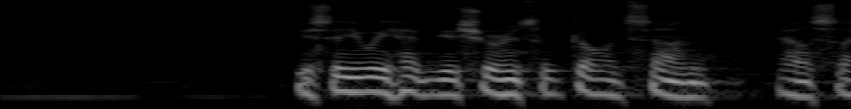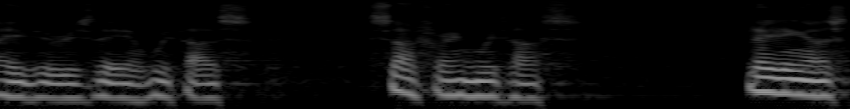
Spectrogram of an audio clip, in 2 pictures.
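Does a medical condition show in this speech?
Yes: Parkinson's disease; voice may crack, concern about voice carrying through.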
